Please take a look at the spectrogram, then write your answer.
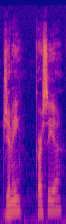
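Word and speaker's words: Yimi García: made a trade for Lever YY Garcia or Jimmy Garcia I believe is is how that's pronounced and I've been pronouncing it wrong for years and the Astros hadn't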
